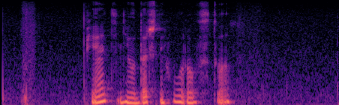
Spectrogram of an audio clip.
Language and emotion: Russian, neutral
